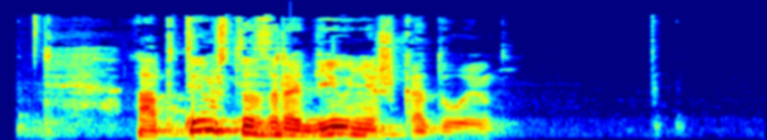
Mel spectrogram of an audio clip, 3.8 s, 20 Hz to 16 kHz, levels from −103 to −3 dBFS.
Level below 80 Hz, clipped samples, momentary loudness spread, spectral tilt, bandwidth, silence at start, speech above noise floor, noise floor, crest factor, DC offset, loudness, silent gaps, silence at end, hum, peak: -52 dBFS; under 0.1%; 22 LU; -5.5 dB/octave; 11.5 kHz; 0.35 s; 68 dB; -82 dBFS; 16 dB; under 0.1%; -14 LUFS; none; 1.4 s; none; 0 dBFS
